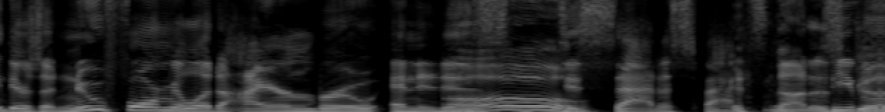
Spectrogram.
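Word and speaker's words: Irn-Bru: But now I actually it's pronounced Iron Brew.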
